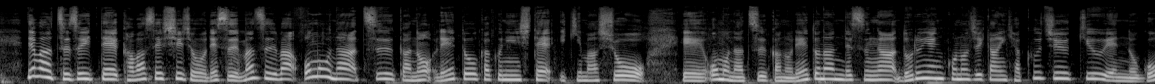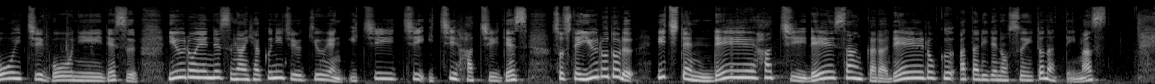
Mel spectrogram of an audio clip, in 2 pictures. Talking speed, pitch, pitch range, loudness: 240 characters per minute, 235 Hz, 195-270 Hz, -21 LUFS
